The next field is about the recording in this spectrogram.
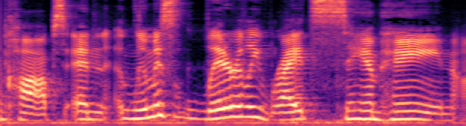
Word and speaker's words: Samhain: This is Sam Hain, which, by the way, and I don't think Jacob knows this, but that's not how it's pronounced. – Yeah, no, you told me at one point. – It's Samhain? – Yeah. – It's a Gaelic word.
